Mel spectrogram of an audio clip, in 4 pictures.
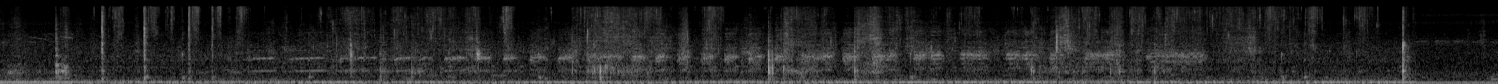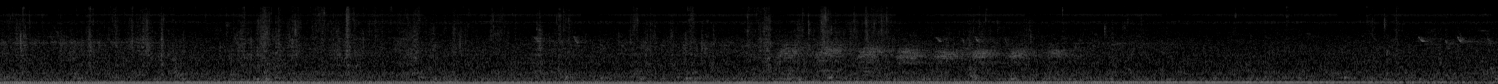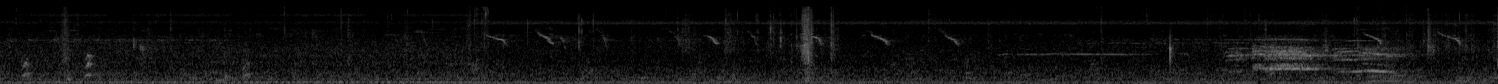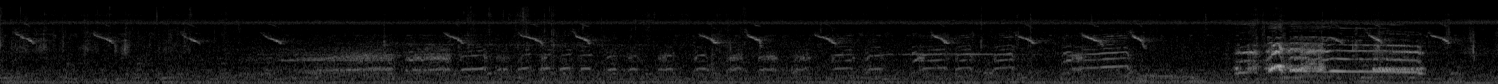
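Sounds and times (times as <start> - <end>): chickens clucking: 0.0 - 14.2, 42.6 - 56.9
rooster crowing: 42.2 - 44.1, 57.3 - 59.3.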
